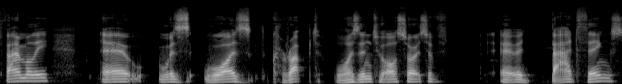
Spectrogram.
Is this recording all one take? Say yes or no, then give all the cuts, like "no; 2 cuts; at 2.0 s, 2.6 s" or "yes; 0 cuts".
yes; 0 cuts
